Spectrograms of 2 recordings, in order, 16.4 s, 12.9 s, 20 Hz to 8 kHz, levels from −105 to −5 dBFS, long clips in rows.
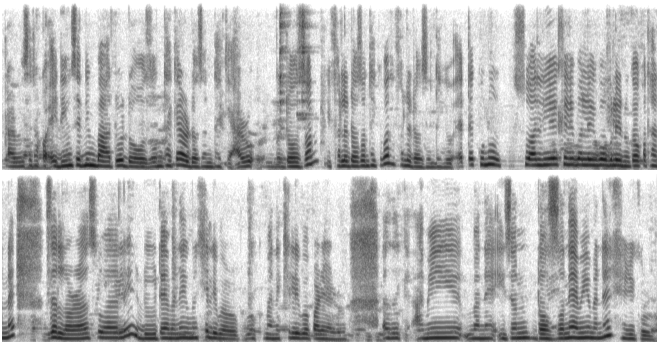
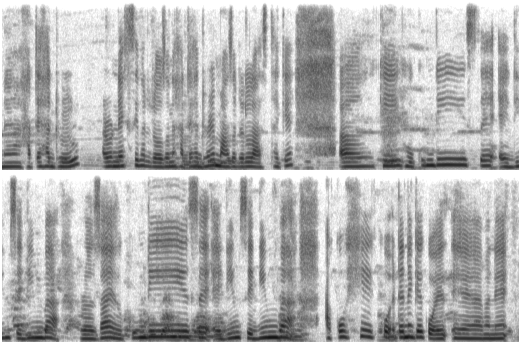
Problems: constant background noise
